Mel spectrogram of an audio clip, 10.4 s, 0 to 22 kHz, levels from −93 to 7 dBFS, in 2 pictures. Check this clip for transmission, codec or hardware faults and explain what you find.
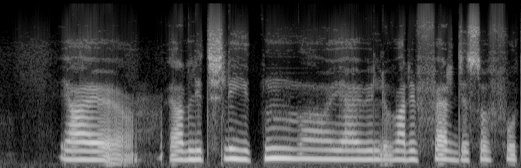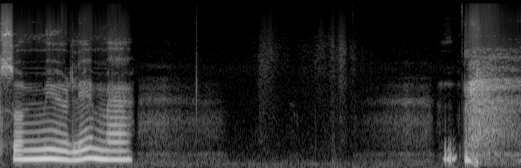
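Heavy codec damage runs through the whole speech recording, most likely from Bluetooth LC3 compression. Upper frequencies are coarsely replaced with noise fill in 10 ms frames, giving a breathy, grainy edge, which fits roughly 32 kbps. Content reaches 20.3 kHz, so it is not simple band-limiting.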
